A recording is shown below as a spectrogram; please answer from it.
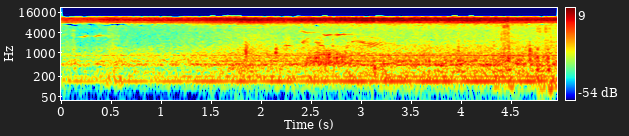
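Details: On an evening safari drive in the Sabi Sands as the day's last calls sound, cicadas give a steady, high, shrill unbroken buzz over an idling engine's low rumble, with a few faint bird chirps; Cicada.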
